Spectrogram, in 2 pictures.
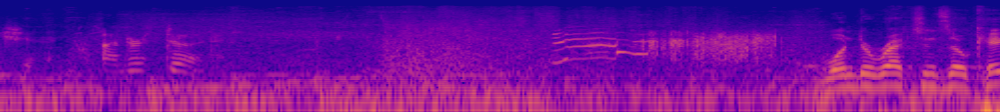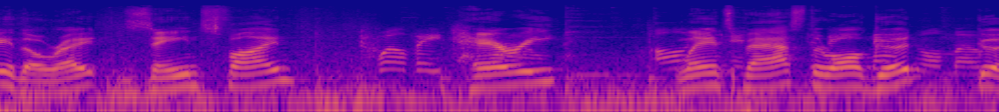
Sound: screams

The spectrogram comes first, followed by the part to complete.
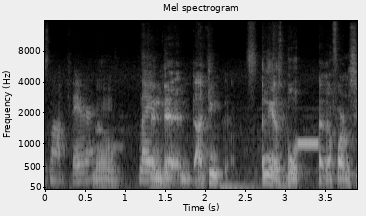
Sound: beep

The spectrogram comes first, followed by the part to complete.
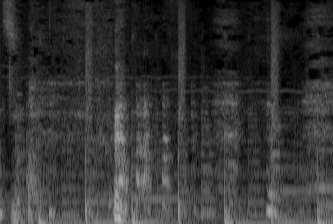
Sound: laughter

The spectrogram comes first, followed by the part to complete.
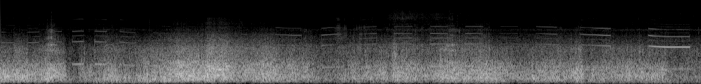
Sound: alarm sounds; strong wind gusts; alarm slows; strong wind gusts; alarm continues; wind whooshing

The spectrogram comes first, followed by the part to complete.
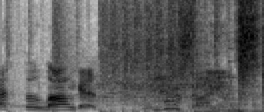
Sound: giggling maniacally

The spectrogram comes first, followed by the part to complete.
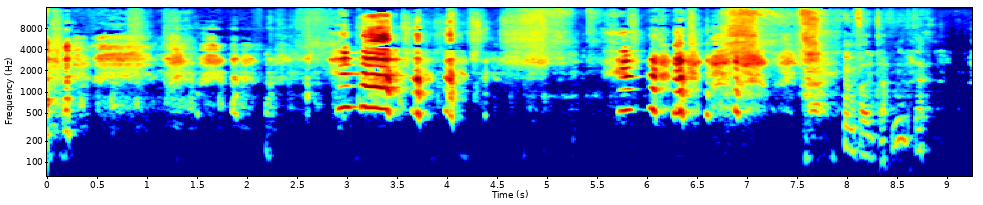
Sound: actual cry and lack of air for laughing so much

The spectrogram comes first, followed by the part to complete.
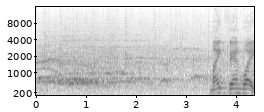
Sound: applause

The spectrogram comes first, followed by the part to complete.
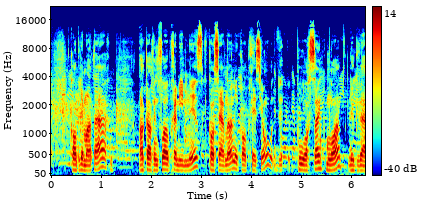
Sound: applause

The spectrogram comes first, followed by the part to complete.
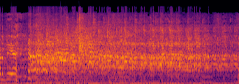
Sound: laughter

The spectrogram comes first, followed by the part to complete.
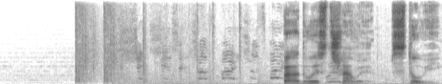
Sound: gun firing; intense orchestral music

